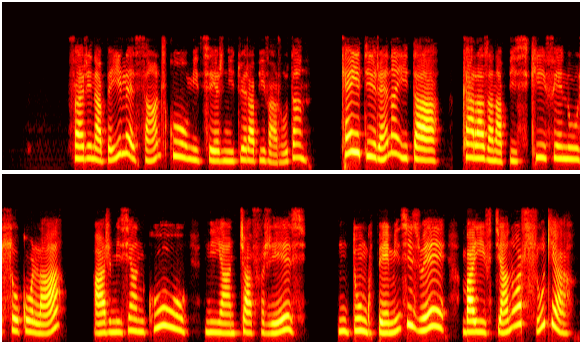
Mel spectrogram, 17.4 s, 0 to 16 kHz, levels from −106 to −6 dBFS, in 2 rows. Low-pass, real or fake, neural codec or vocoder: 7.2 kHz; fake; codec, 16 kHz, 8 kbps, FunCodec, trained on Chinese and English, 25 frames a second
